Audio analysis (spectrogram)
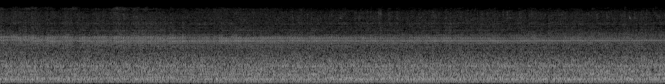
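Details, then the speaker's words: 1994 air conditioner starting up after a long time unused: a loud, steady hum and rushing airflow with a constant high tone that quiets down as it runs; owner attributes the noise to the long disuse. "it's quieted down a little bit now it will quiet down even more haven't run this unit in a long time so that's why it sounds like that"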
